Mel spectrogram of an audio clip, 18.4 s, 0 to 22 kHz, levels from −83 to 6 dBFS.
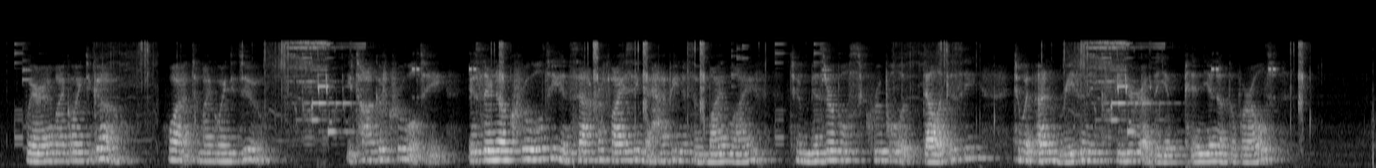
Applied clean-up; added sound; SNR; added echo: none; Camera; 14 dB; reverberation time 0.8 s.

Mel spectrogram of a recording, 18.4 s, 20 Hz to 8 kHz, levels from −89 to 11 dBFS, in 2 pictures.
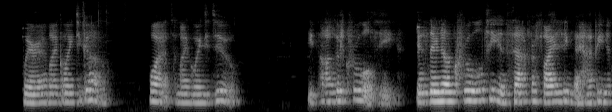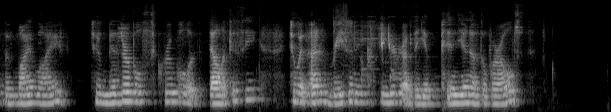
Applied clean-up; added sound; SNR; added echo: neural mask model DeepFilterNet 3.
